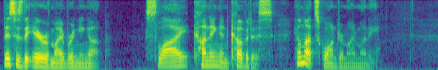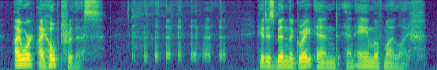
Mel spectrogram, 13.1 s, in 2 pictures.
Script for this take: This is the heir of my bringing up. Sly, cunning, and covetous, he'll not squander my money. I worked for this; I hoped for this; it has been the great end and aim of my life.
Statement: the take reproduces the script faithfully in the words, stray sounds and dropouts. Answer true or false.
false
